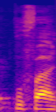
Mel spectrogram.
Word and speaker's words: Pufahl: ok alors sur pufal le son u en allemand se prononce ou alors ça fait poufal mais ici si tu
